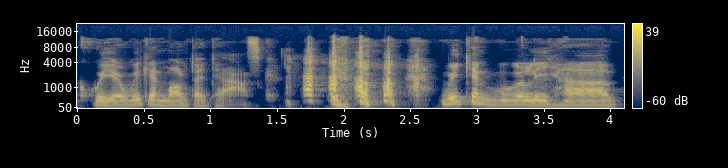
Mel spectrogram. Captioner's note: laughs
